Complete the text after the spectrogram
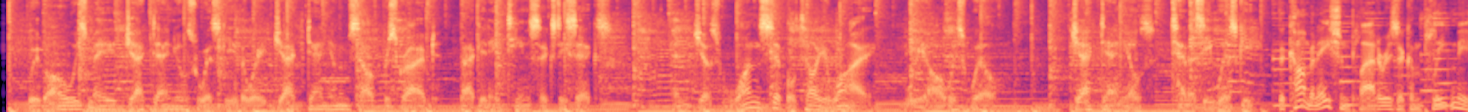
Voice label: Amerikan Ingilizcesi Erkek

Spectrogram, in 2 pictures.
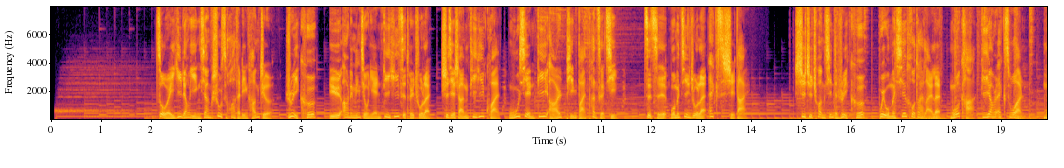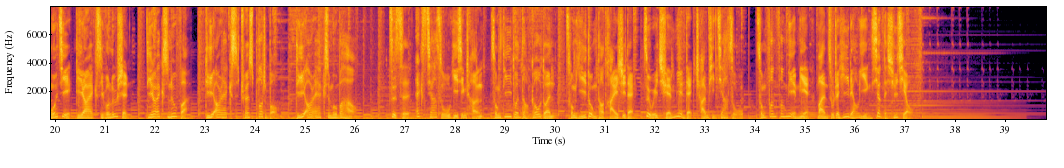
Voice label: Cince Erkek Mandarin Cin Simplified; pekin seslendirme

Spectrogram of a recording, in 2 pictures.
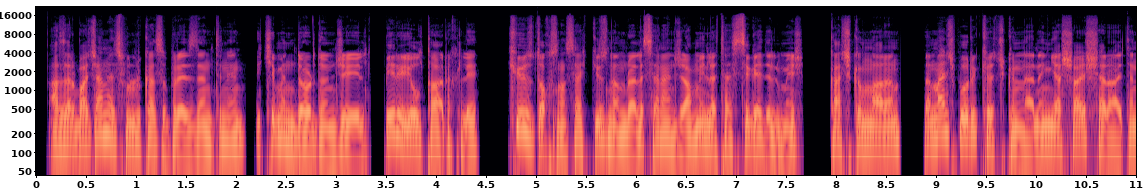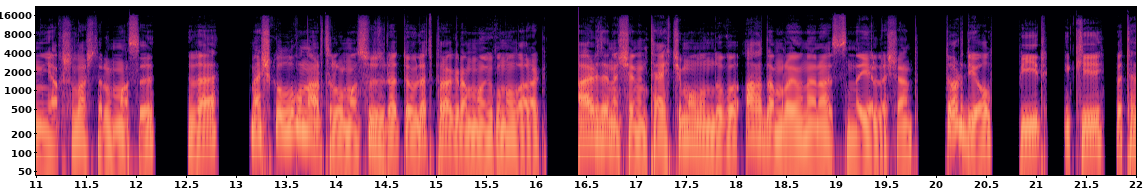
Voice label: Azerice Erkek; azerice seslendirme; erkek sesler

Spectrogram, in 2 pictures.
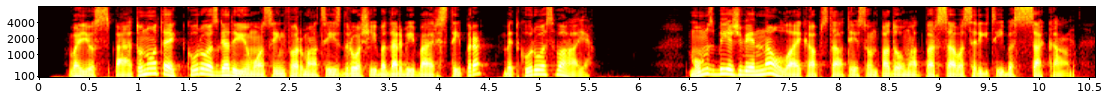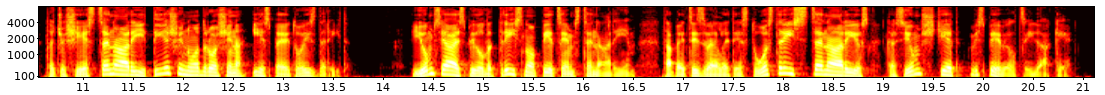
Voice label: Letonca Erkek, seslendirme; erkek sesler

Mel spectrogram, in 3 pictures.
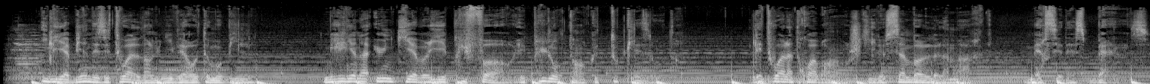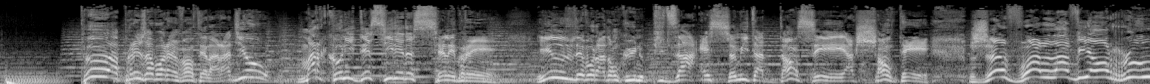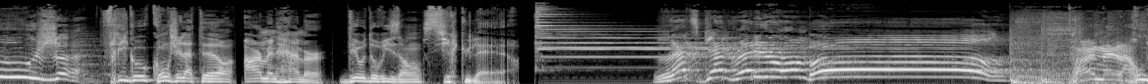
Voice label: Fransizca Erkek; seslendirme

